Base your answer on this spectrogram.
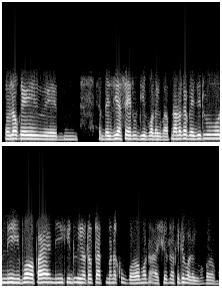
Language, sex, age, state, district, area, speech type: Assamese, female, 30-45, Assam, Sivasagar, rural, conversation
